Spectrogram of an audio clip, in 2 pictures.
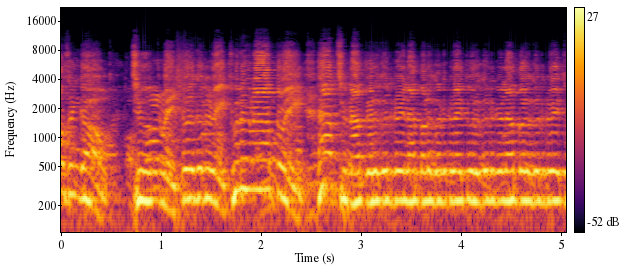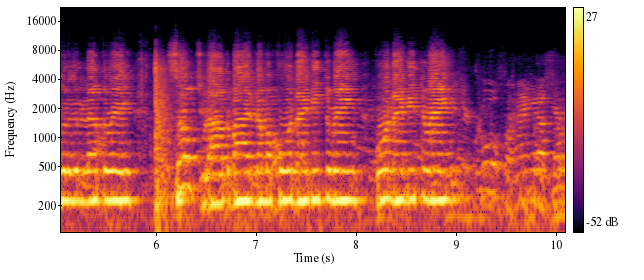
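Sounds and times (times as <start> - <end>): auctioneer chanting bids: 0.0 - 9.1.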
